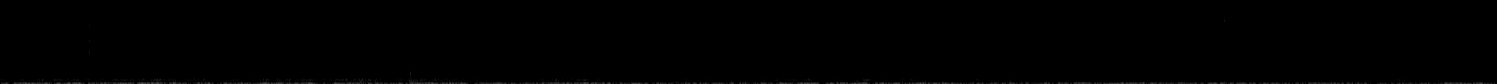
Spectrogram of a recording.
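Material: Plastic.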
